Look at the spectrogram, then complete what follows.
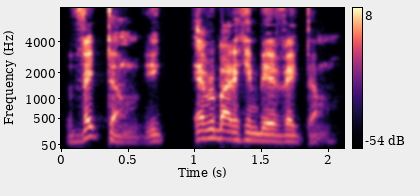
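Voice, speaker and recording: Deep-voiced earnest male podcast host. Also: animated, quick pace, vocal fry, dry recording, clean studio sound. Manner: earnest, rambling with fillers. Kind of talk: heartfelt interview.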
